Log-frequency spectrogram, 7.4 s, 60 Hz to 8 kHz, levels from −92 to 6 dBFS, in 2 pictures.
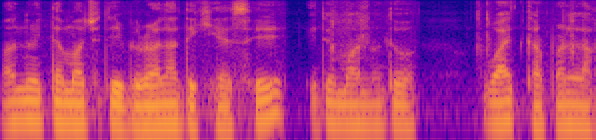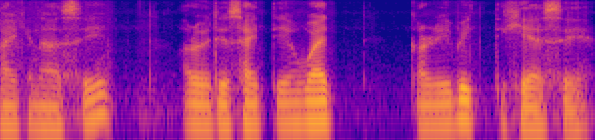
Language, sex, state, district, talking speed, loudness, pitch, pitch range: Nagamese, male, Nagaland, Dimapur, 185 wpm, -23 LUFS, 105 Hz, 100-115 Hz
